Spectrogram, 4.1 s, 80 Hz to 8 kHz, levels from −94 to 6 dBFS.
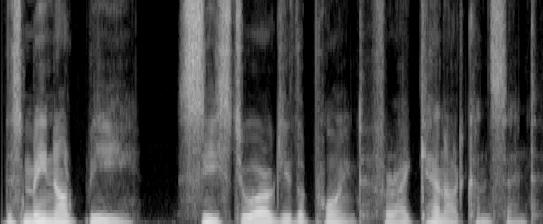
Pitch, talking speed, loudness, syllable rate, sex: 120 Hz, 190 wpm, -18 LUFS, 4.6 syllables/s, male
